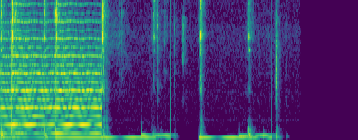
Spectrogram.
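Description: Software synthesizer preset in Arturia Analog Lab played from a keyboard controller: a held chord with repeated sharp note attacks, then two shorter notes. It stops abruptly a little before the end.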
